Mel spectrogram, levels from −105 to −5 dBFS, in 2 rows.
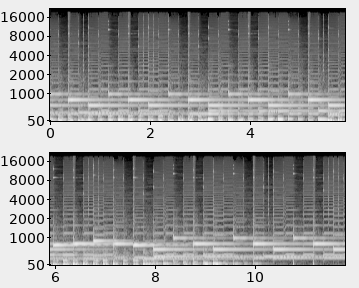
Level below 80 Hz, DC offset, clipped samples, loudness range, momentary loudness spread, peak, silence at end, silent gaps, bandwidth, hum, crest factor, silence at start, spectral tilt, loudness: -24 dBFS; under 0.1%; under 0.1%; 1 LU; 4 LU; -4 dBFS; 0 s; none; 19.5 kHz; none; 16 dB; 0 s; -6.5 dB/octave; -20 LUFS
